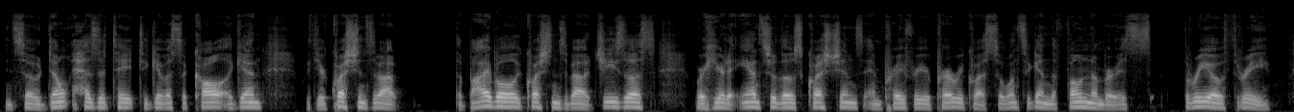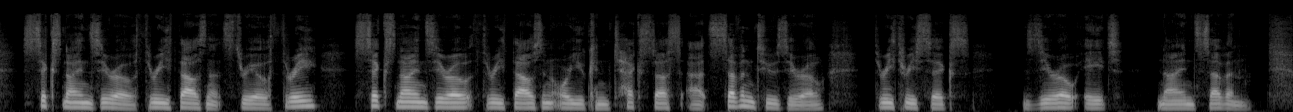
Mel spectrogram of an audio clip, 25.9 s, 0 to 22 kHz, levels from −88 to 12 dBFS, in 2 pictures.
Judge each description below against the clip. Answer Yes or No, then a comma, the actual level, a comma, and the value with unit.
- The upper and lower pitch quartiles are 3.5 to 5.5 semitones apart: No, average, 3.1 semitones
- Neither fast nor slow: No, slow, 125 wpm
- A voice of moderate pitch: No, low, 120 Hz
